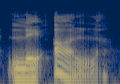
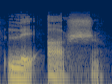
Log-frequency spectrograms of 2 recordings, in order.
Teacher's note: you won't have the possibility to make the liaison between your article and your word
